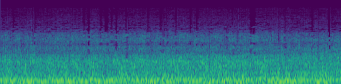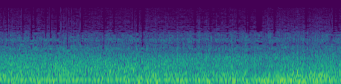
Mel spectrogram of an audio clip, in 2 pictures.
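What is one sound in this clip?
A powered parachute's propeller engine drones in flight.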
